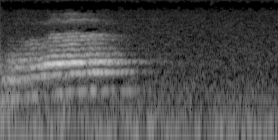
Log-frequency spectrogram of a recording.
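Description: A female cat in heat yowling: one drawn-out call of about a second that then stops.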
